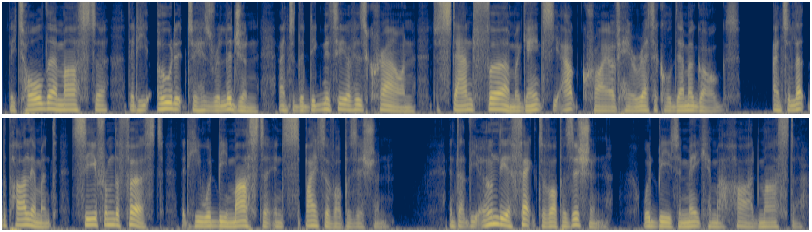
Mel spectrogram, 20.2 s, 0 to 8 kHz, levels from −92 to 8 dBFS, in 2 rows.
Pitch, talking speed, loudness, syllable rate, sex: 115 Hz, 180 wpm, -21 LUFS, 5.0 syllables/s, male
